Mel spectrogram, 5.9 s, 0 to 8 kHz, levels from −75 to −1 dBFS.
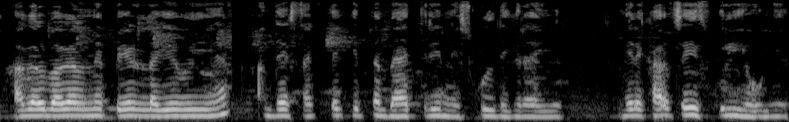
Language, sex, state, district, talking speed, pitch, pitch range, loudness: Hindi, male, Chhattisgarh, Bilaspur, 230 wpm, 160 Hz, 150-165 Hz, -25 LUFS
